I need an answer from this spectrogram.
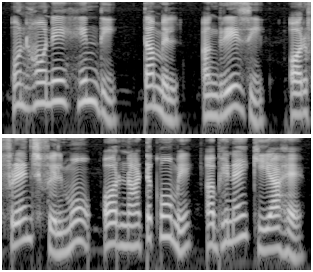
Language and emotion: Hindi, neutral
